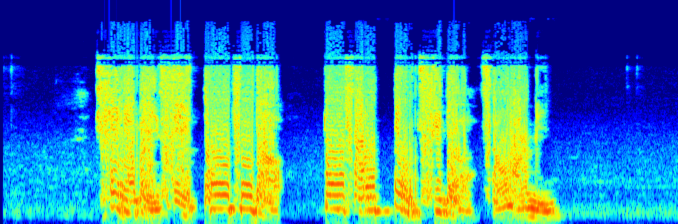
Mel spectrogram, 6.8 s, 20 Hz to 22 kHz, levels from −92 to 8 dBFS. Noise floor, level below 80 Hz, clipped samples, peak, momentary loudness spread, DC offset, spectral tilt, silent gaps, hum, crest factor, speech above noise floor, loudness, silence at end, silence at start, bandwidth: -47 dBFS; -48 dBFS; under 0.1%; 0 dBFS; 6 LU; under 0.1%; -3 dB/octave; none; none; 14 dB; 35 dB; -11 LUFS; 1.2 s; 0.95 s; 15.5 kHz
